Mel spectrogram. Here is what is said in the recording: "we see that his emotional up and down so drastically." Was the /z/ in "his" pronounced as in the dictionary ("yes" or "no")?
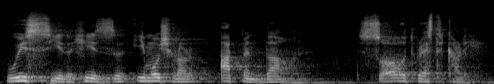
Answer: yes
